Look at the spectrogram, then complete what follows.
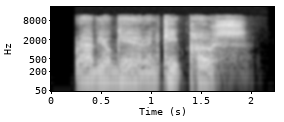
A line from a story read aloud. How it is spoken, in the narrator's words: Torbrandt whispered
